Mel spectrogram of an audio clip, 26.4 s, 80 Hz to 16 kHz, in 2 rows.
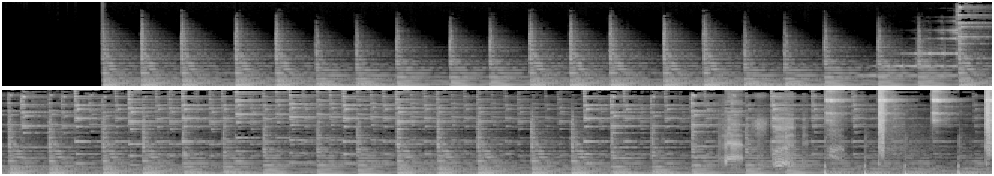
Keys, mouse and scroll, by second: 1.6-3.6 drag, 2.4 middle click, 3.6 middle click, 3.6 KP_1, 5.0 KP_3, 6.0-9.0 middle drag, 8.8 s, 12.8 s, 14.6 s, 19.2-22.2 middle drag, 22.2 shift+d.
